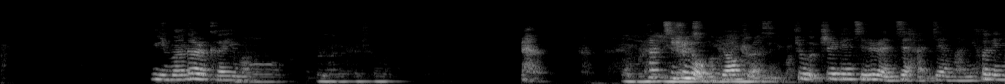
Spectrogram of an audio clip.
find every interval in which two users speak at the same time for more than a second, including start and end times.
6.4-8.0

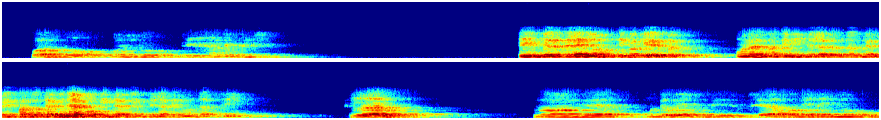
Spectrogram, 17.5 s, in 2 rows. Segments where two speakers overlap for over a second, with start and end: none

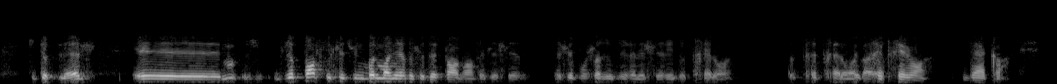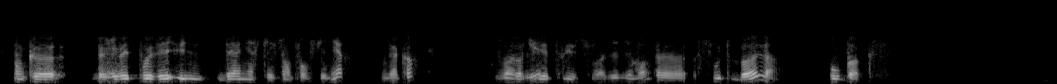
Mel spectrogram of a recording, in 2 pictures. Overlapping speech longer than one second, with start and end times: none

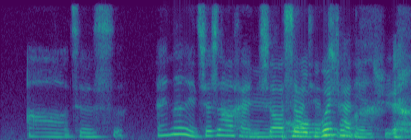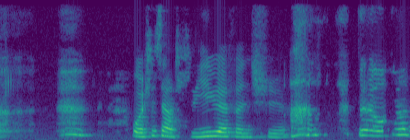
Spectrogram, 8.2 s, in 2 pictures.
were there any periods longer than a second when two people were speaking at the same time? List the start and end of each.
2.4-3.6

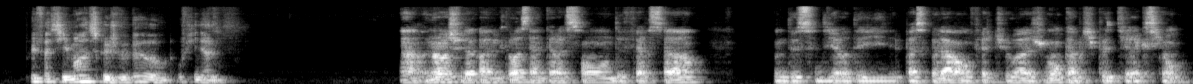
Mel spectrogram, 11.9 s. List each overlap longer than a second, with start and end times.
none

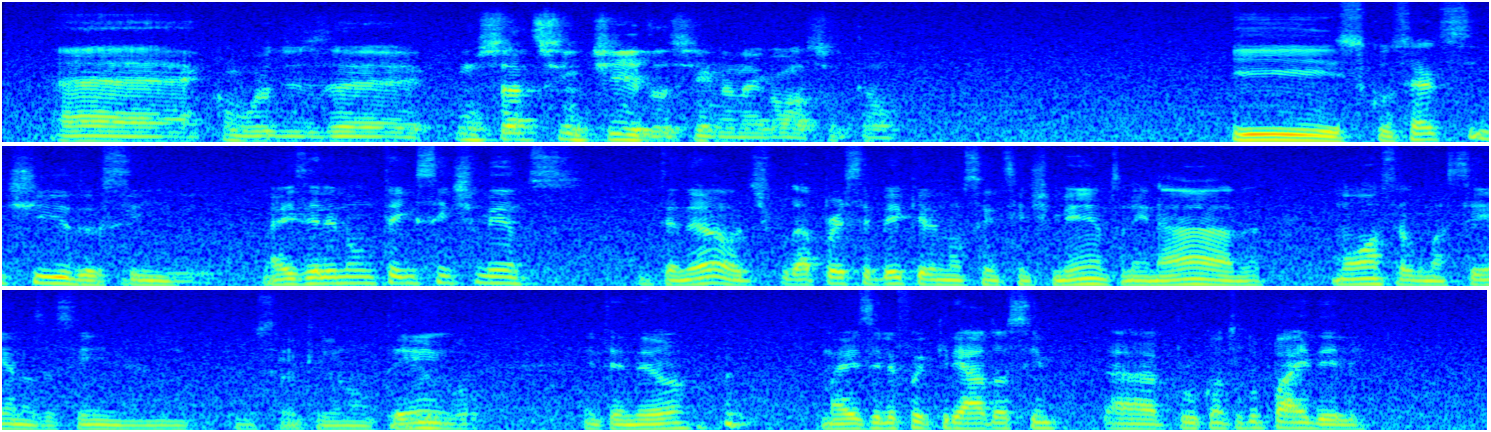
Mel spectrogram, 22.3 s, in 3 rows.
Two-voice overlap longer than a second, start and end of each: none

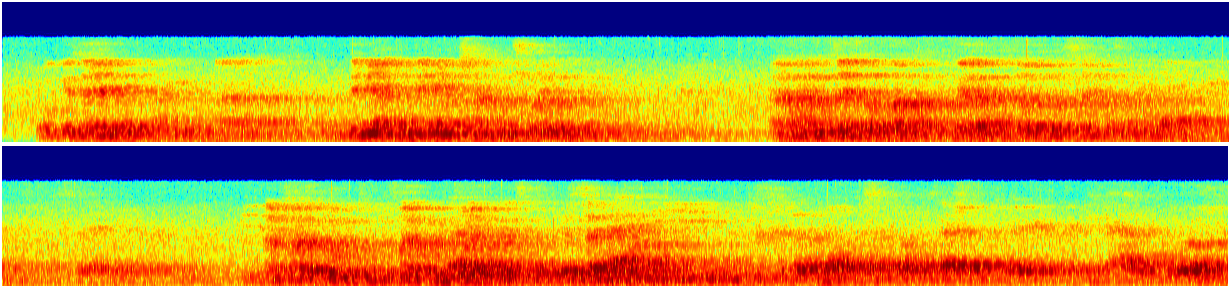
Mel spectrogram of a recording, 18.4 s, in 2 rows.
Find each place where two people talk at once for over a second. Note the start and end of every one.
12.5-14.1

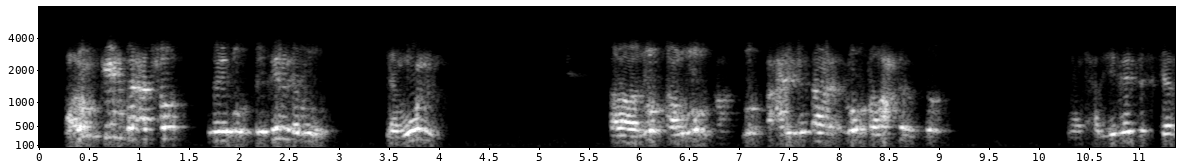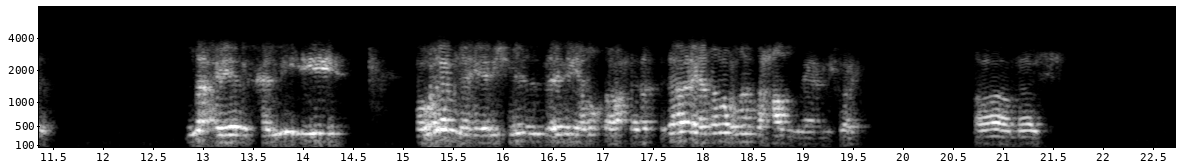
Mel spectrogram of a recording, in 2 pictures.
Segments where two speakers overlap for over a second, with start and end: none

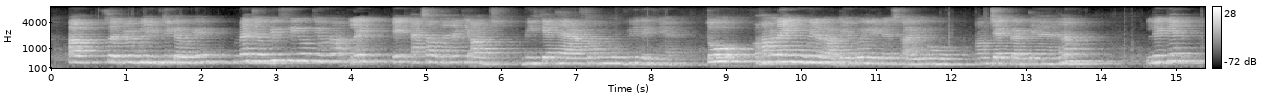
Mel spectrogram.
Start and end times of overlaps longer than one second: none

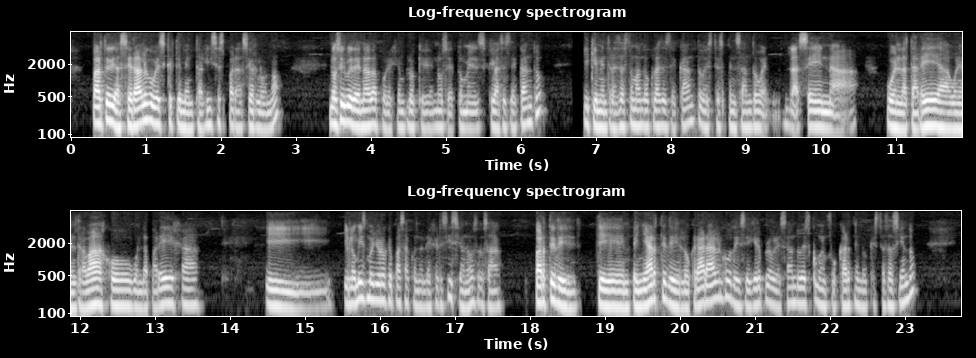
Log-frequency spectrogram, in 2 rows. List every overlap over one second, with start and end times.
none

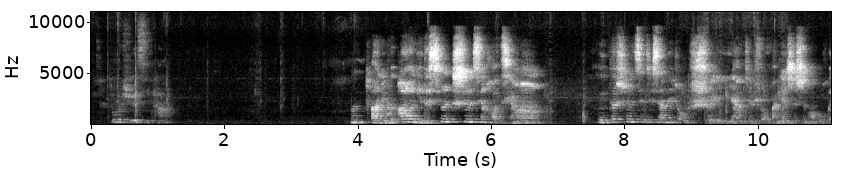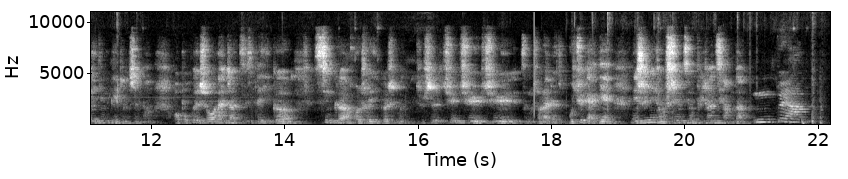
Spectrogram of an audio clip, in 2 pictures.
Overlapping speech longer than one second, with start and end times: none

